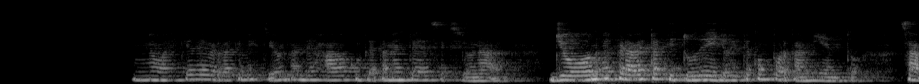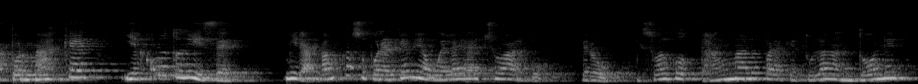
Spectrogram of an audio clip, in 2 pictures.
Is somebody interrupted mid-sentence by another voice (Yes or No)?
No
